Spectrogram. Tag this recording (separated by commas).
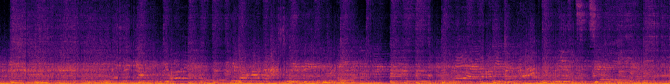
Music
